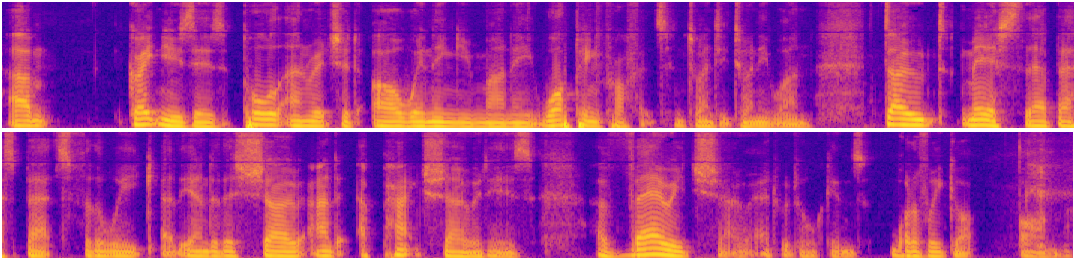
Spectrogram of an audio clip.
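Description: A man's voice: on the low side, moderate pace, gravelly, warm tone, breathy edge, no echo, studio quality. A man hosting a sports betting podcast, presenting and handing over to guests. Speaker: podcast host.

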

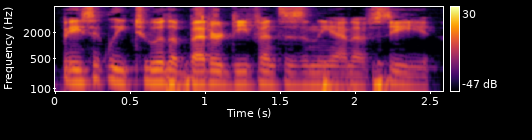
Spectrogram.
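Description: Brief: man, mid pitch, dry wisecracking co-host in casual sports talk. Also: fairly even intonation, fast talker, fairly bright tone.

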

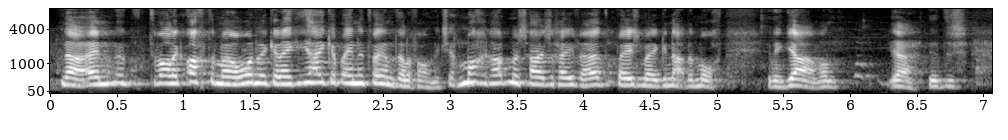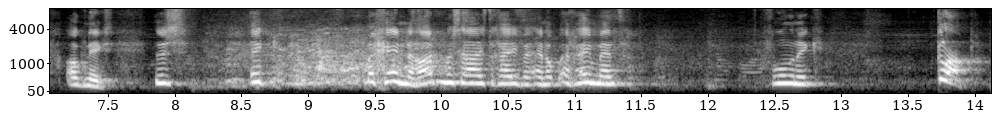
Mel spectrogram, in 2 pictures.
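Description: Man, high voice, chatty storyteller who stumbles and restarts. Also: a little hiss or hum. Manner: animated, halting, many fillers and restarts. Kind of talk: casual spoken anecdote.

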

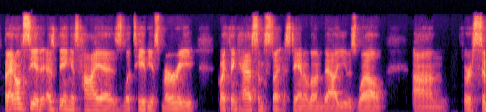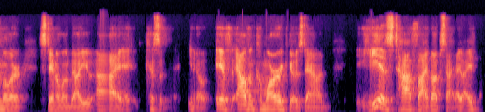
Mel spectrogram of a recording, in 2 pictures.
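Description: Podcast guest analyst, male, conversational, stumbles into sentences then states views flatly. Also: medium pitch, moderate pace. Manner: frequent fillers and repeated starts, confident opinions. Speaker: fantasy football analyst guest. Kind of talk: casual podcast discussion.

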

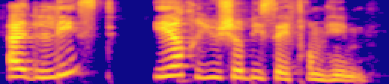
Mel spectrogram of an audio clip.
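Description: An excitable elderly professor, as a woman puts him on, speaking in raised, strained tones that sit well above her reading voice. His lines come in urgent bursts that trip over themselves when he gets carried away. The voice itself has an odd, altered colour. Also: a little high, a little slow, pitched above the performer's own voice. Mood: grave. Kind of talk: voicing a character in a read-aloud novel.

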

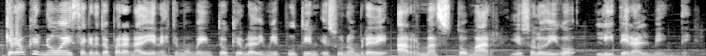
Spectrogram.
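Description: A woman hosting an interview podcast, asking measured questions. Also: fairly low pitch, faint music behind. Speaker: host.

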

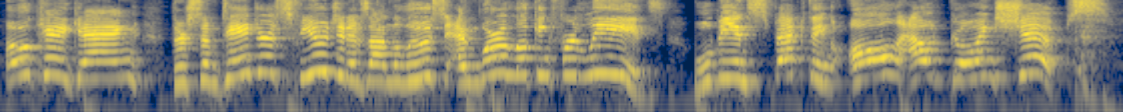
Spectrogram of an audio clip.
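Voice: very high-pitched, unhurried, few pauses, bright, forceful tone, voice pushed up, exaggerated voice. A game master voicing a cheery, officious young male knight who announces through a megaphone during a tabletop game. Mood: peppy announcing.

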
